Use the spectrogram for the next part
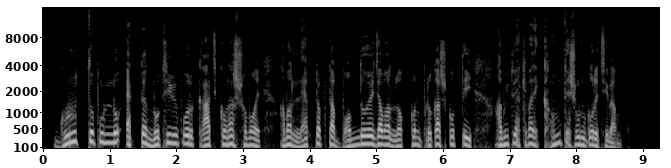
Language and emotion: Bengali, fearful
